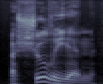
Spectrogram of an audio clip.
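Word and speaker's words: Acheulean: the same way next is how do we pronounce this one Shu lien eschew lien ACH EU l EA n or l IA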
